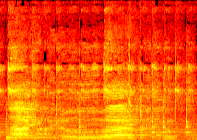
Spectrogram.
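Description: Sikh devotional kirtan: voices singing a hymn over steady held harmonium chords, with hand-drum strokes.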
